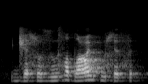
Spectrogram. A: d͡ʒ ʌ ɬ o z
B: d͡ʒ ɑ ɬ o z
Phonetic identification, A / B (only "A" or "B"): A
